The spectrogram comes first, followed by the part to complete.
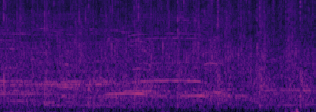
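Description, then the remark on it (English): A church audience at a Saturday night service claps their hands to the Lord steadily and densely, with scattered shouts of praise and cheers rising over the applause, sustained at a loud, even level throughout. “If you believe the Lord's going to do a great work and you're going to work with him, I want you to clap your hands to the Lord and give the Lord a shout of praise here tonight.”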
